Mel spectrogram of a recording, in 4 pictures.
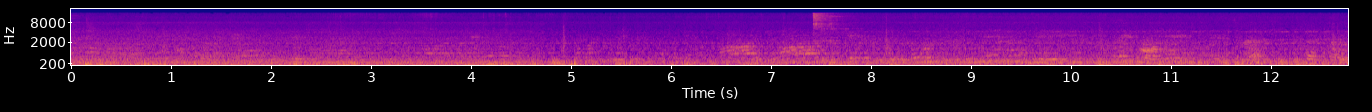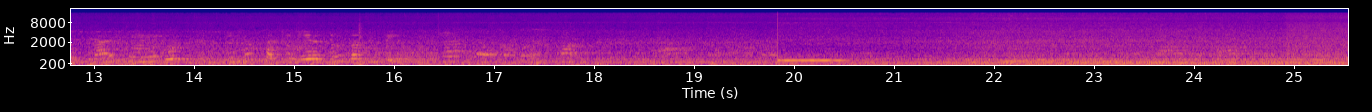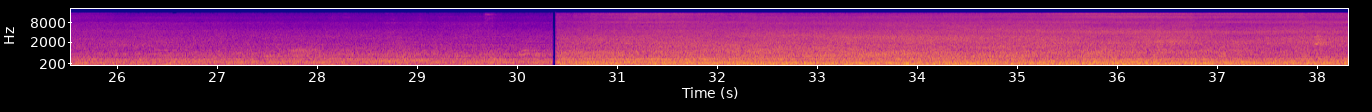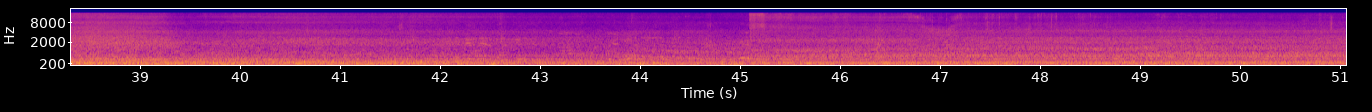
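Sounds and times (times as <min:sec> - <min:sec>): train at platform: 0:00.0 - 0:51.0
people talking: 0:00.1 - 0:21.0, 0:22.0 - 0:30.4, 0:40.9 - 0:48.7.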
